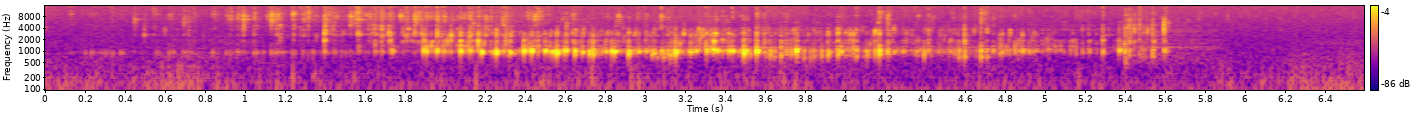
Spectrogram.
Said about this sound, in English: So the idea now is that we're going to pour a small amount of tea from the teapot into our teacup here. So go ahead and do that.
